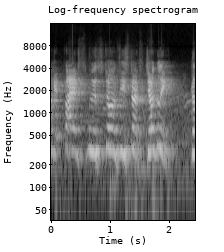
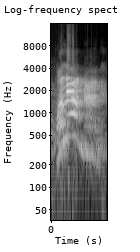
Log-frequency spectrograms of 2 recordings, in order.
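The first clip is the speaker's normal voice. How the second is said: loud, high stage order; shouted command; 5 semitones higher, 5 dB louder than usual. Pretend. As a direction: bark it at your slow stage partner. Ordering helper to fall.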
